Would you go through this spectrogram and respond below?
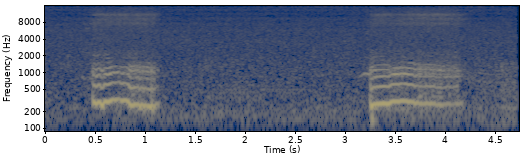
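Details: Two whistling snore notes from Oliver the Chihuahua, each under a second, the second sliding slightly downward, separated by about two and a half seconds of quiet room noise.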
